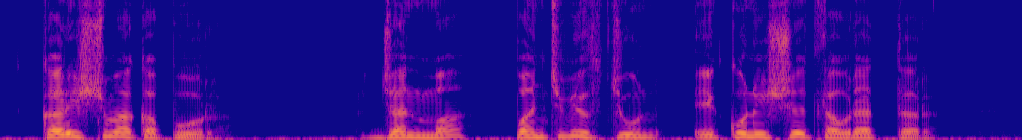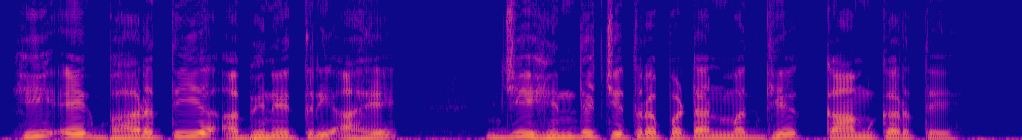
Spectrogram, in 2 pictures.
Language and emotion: Marathi, neutral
